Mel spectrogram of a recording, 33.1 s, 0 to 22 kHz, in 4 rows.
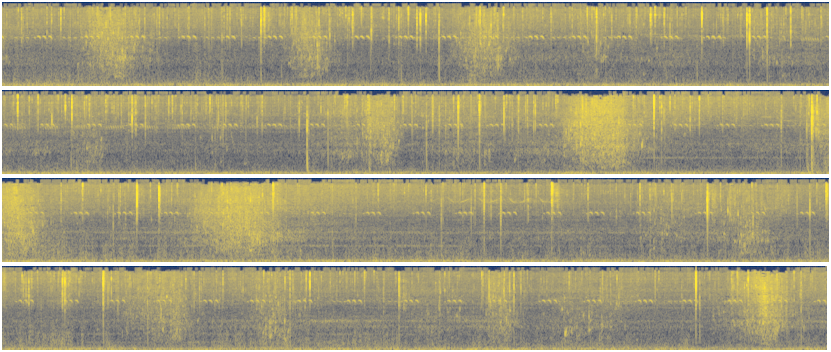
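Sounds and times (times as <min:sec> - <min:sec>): campfire crackling and popping: 0:00.0 - 0:33.0
crickets chirping: 0:00.0 - 0:33.0
waves washing: 0:10.4 - 0:31.1.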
